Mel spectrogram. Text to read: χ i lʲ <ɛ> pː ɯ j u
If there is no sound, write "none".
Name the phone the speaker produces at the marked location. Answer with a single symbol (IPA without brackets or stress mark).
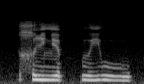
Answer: ɛ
